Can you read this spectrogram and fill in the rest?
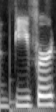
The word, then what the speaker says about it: Biewer: Just a few weeks ago, the American Kennel Club added the Beaver Terrier to the list. – Beaver? – Yeah, it's spelled B-I-E-W-E-R.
